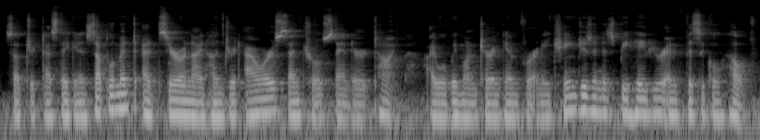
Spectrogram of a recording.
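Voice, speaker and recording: Man acting cold, low-voiced, officious prison doctor. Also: steady tone, brisk, hardly any pauses, mellow, a little hiss or hum, lightly acted. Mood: clinical, detached. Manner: clipped, formal, curt. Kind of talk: audio drama acting.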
